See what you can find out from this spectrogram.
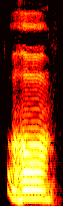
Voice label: "ohoo", Apatani; [ohoo] v. feed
